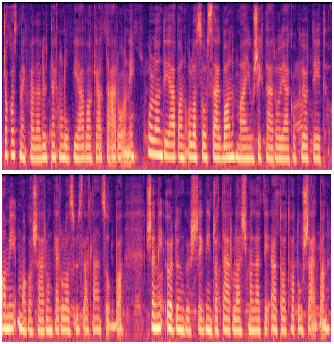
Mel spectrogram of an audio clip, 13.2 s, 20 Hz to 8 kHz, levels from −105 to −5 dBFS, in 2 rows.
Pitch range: 165-180 Hz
